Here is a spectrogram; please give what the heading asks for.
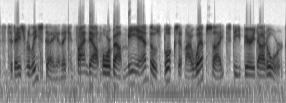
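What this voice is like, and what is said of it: Southern US Georgia accent. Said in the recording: “a little bit of Georgia there. You hear that Georgian accent?”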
